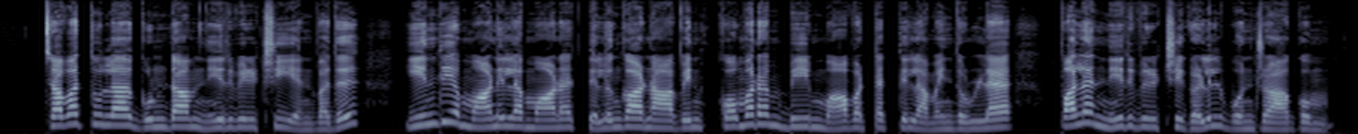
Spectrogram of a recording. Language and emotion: Tamil, neutral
